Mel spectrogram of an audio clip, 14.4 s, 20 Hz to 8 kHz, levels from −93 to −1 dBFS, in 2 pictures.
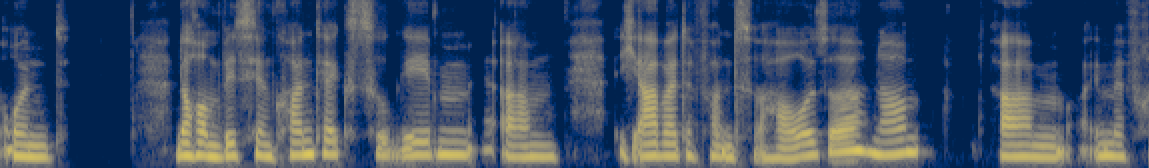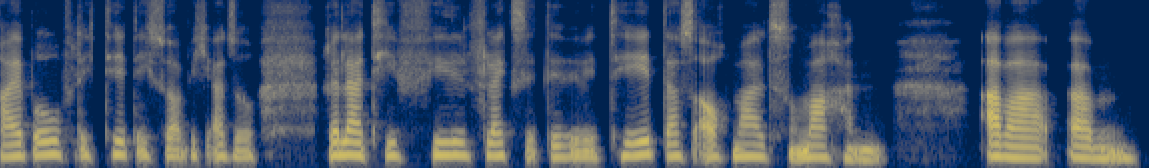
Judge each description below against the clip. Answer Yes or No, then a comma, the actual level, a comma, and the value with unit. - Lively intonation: No, average, 2.8 semitones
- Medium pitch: Yes, medium, 170 Hz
